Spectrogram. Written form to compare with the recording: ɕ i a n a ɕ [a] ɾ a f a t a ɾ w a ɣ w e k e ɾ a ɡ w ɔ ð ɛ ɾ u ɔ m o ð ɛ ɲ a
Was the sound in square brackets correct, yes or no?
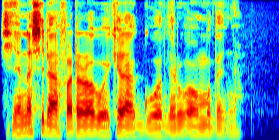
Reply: no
